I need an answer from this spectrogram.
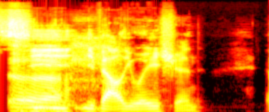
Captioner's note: sighs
